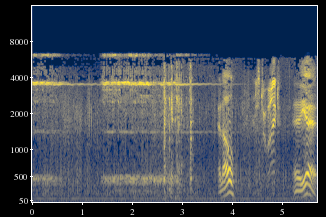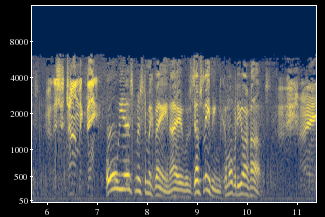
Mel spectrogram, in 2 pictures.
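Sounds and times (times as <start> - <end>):
telephone ringing: 0.0 - 4.2
speech: 3.7 - 10.9.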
